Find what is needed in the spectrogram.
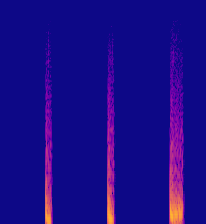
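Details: Korotkoff sounds heard during blood pressure measurement at the brachial artery.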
